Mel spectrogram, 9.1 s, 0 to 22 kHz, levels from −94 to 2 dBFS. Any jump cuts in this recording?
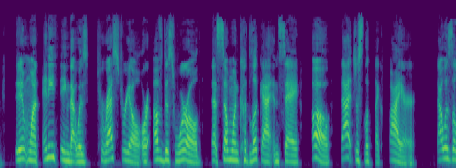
yes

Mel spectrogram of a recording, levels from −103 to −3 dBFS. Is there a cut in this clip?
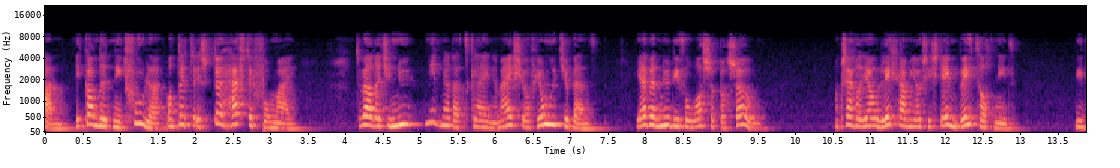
no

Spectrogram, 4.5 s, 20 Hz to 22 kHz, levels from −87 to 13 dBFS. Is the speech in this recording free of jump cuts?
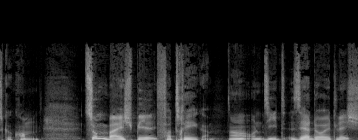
no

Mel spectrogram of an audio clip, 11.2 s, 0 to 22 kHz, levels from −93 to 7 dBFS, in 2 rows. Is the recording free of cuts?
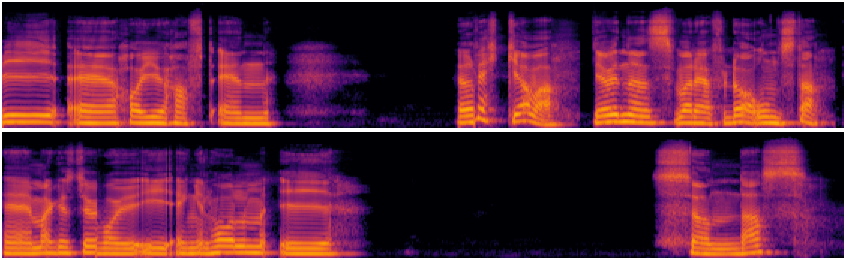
no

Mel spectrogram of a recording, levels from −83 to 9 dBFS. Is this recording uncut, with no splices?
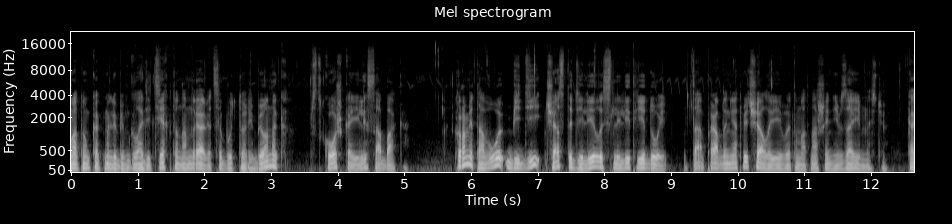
yes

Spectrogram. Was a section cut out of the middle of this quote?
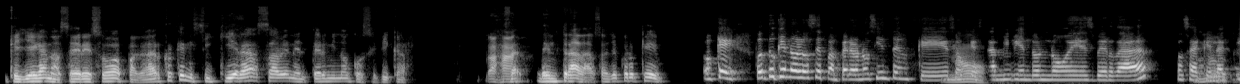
yes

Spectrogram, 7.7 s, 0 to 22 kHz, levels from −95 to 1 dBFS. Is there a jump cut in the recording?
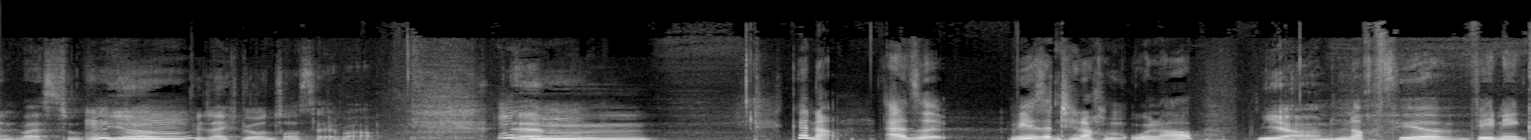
yes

